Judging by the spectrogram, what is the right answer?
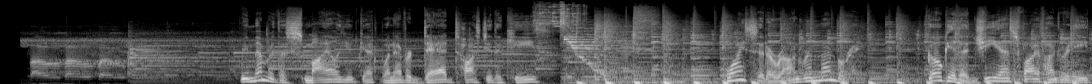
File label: Commercial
